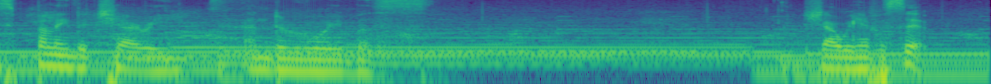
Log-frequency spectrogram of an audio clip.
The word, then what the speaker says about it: rooibos: Rooibos? I don't know. Let me look it up so I can say it properly. Let's see, how do you pronounce it? Let's see, pronunciation. Let's listen to that. Rooibos.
